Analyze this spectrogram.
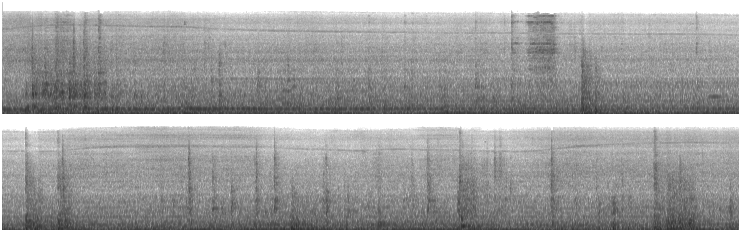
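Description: A diesel excavator engine rumbles steadily nearby.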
